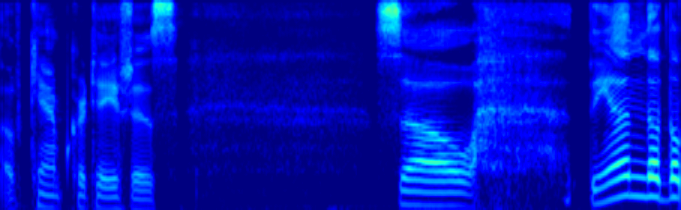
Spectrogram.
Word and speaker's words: Cretaceous: Cretaceous. Yes. Sorry, I had to make sure. – You've done this. – Devin was giving me shit for saying it wrong.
